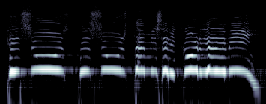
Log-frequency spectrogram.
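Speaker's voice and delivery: high, loud, long-held calls for mercy; desperate cry. Acted. Sick man calling to Jesus from the crowd, high desperate wail. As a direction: cry out to Jesus from far down the road.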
